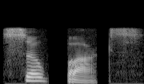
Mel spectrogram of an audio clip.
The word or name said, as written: soapbox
